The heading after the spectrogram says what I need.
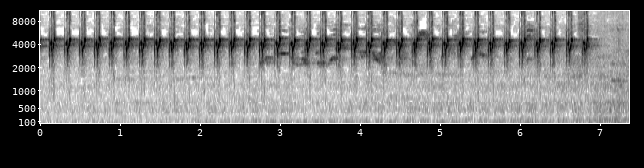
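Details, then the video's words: Vigorously singing plain prinia gives a rapid, regular train of high, clicking-buzzy notes, about two and a half per second, ending abruptly after nearly seven seconds; background otherwise quiet. "Prenjak Sawah Gacor"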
